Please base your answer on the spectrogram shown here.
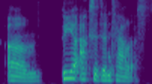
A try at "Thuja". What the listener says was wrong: you're pronouncing the J as if it's Spanish. It is a J, right? Like Thuja.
